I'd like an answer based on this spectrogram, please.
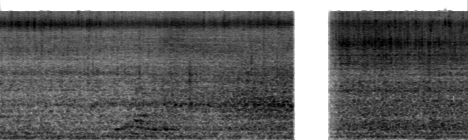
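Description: Masala sizzling in a hot pan as water is poured into it from a jug and cup: a steady hiss that drops out for half a second about four and a half seconds in, then returns a little louder.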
